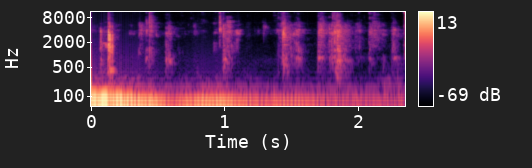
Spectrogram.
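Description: A spinning fishing reel cranked fast by hand, its handle and gears giving a quick run of ticks, about four a second.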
